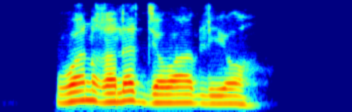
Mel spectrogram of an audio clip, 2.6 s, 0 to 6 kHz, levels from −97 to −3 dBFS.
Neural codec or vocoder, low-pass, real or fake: codec, 16 kHz, 16 kbps, FunCodec, trained on LibriTTS, 50 frames a second; 5.4 kHz; fake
